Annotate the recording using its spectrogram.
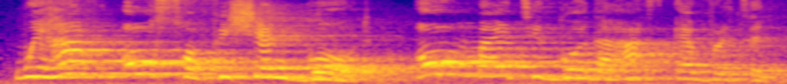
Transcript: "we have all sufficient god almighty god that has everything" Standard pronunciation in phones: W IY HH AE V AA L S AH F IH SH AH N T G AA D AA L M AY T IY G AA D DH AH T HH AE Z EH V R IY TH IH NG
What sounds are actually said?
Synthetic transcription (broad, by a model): W IY HH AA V AA L S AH F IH SH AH N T G AA D AA L M AY T IY G AA D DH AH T HH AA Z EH V R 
